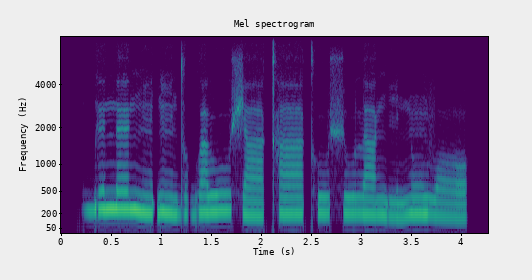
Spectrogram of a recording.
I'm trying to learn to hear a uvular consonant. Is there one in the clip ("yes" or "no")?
no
